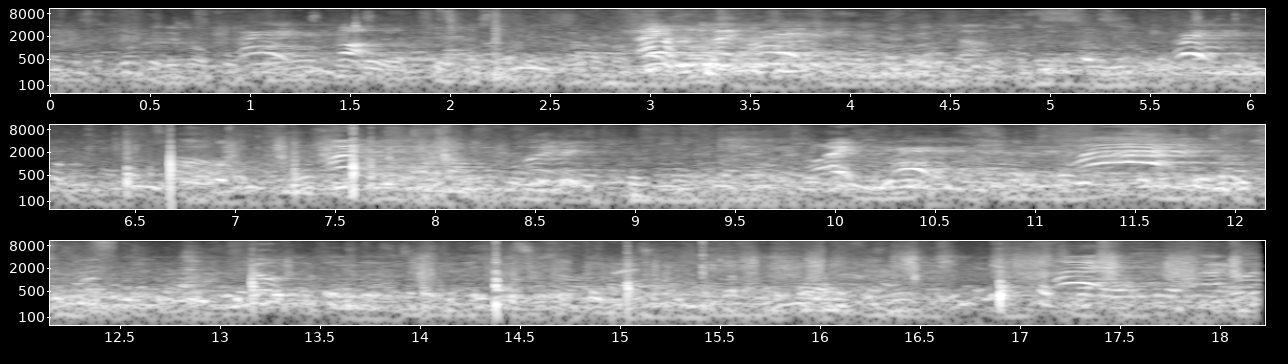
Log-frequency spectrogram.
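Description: Young men shout out on an open court.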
